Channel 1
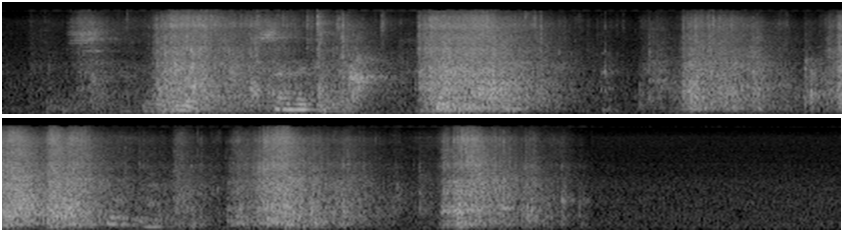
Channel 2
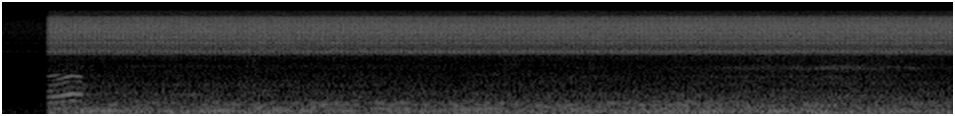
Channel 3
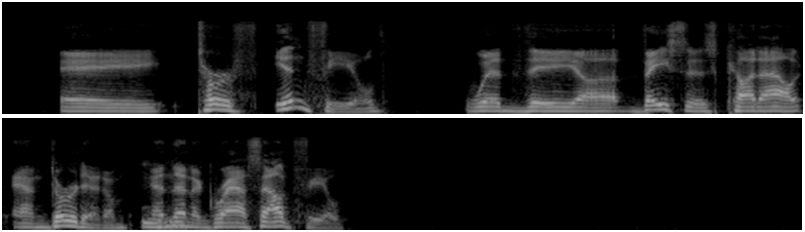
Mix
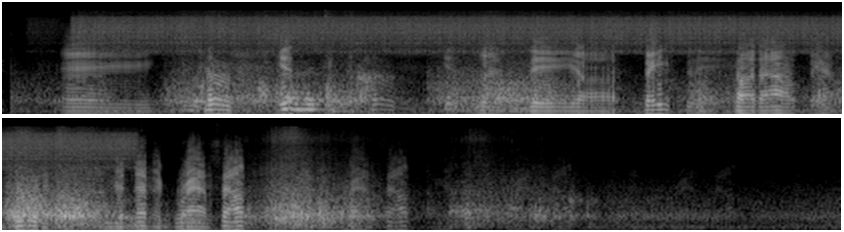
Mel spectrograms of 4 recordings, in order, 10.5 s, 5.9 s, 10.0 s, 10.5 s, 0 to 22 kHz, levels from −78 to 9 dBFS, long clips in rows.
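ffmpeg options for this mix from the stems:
ffmpeg -i stem1.wav -i stem2.wav -i stem3.wav -filter_complex "[0:a]equalizer=frequency=125:width_type=o:width=1:gain=9,equalizer=frequency=250:width_type=o:width=1:gain=-3,equalizer=frequency=500:width_type=o:width=1:gain=11,equalizer=frequency=2000:width_type=o:width=1:gain=-7,equalizer=frequency=4000:width_type=o:width=1:gain=-9,equalizer=frequency=8000:width_type=o:width=1:gain=-10,tremolo=f=0.55:d=0.75,highshelf=frequency=4900:gain=-8,adelay=50,volume=-6.5dB[link_01];[1:a]alimiter=level_in=3dB:limit=-24dB:level=0:latency=1,volume=-3dB,adelay=150,volume=0dB[link_02];[2:a]aeval=exprs='0.237*(cos(1*acos(clip(val(0)/0.237,-1,1)))-cos(1*PI/2))+0.0188*(cos(6*acos(clip(val(0)/0.237,-1,1)))-cos(6*PI/2))+0.0299*(cos(7*acos(clip(val(0)/0.237,-1,1)))-cos(7*PI/2))':channel_layout=same,volume=2.5dB,asplit=2[link_03][link_04];[link_04]volume=-13.5dB,aecho=0:1:1025|2050|3075|4100:1|0.24|0.0576|0.0138[link_05];[link_01][link_02][link_03][link_05]amix=inputs=4:normalize=0,acompressor=mode=upward:threshold=-42dB:ratio=2.5" out.wav

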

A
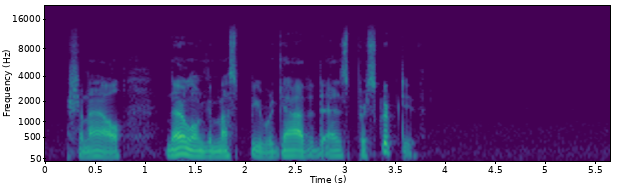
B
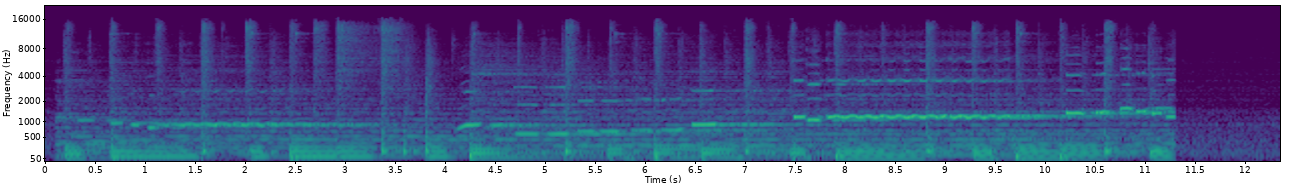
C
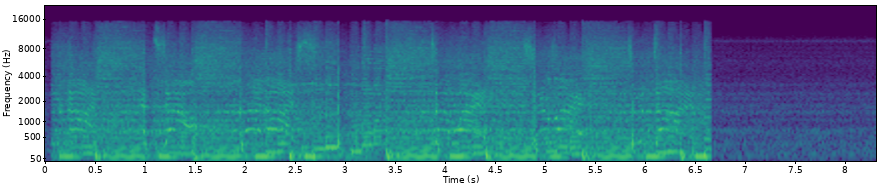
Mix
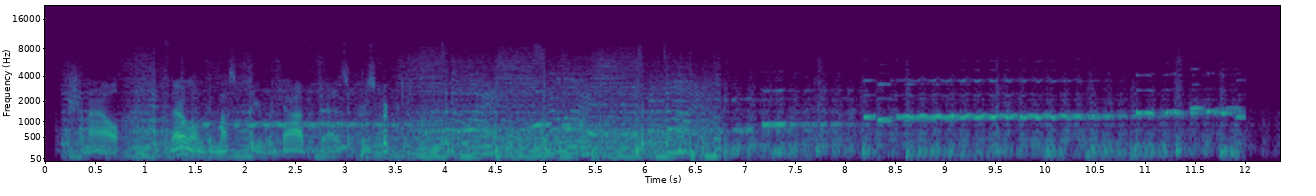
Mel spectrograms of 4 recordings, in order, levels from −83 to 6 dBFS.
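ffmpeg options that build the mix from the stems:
ffmpeg -i stem1.wav -i stem2.wav -i stem3.wav -filter_complex "[0:a]highpass=frequency=150:width=0.5412,highpass=frequency=150:width=1.3066,volume=-5.5dB,asplit=2[link_01][link_02];[1:a]tremolo=f=43:d=1,adelay=700,volume=-3dB[link_03];[2:a]equalizer=frequency=1800:width=0.98:gain=-13,adelay=100,volume=-11dB,asplit=3[link_04][link_05][link_06];[link_04]atrim=end=2.09,asetpts=PTS-STARTPTS,afade=type=out:start_time=2.086:duration=0.004:curve=hsin[link_07];[link_05]atrim=start=2.09:end=2.63,asetpts=PTS-STARTPTS,volume=0[link_08];[link_06]atrim=start=2.63,asetpts=PTS-STARTPTS,afade=type=in:duration=0.004:curve=hsin[link_09];[link_07][link_08][link_09]concat=n=3:v=0:a=1[link_10];[link_02]apad=whole_len=370888[link_11];[link_10][link_11]sidechaincompress=threshold=-48dB:ratio=4:attack=6.4:release=188[link_12];[link_01][link_03][link_12]amix=inputs=3:normalize=0,highpass=120,lowpass=2500" out.wav

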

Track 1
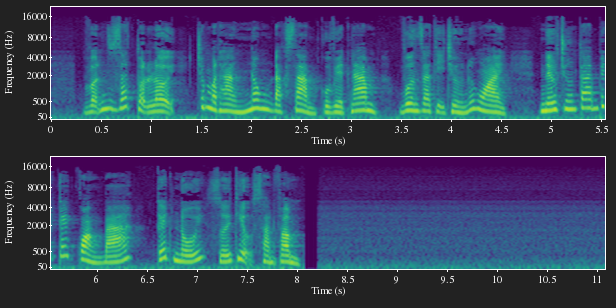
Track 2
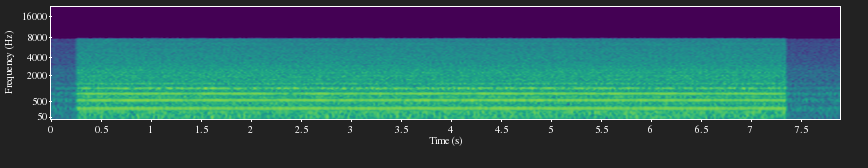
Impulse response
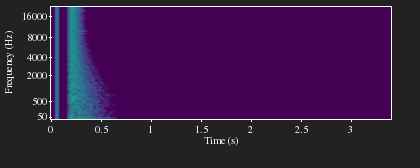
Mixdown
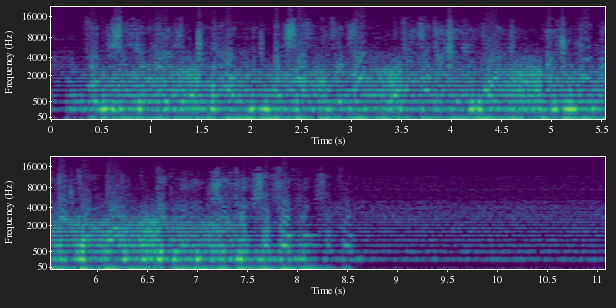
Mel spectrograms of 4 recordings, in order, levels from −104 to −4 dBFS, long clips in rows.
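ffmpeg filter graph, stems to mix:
-filter_complex "[0:a]highpass=frequency=47:width=0.5412,highpass=frequency=47:width=1.3066,acompressor=threshold=-26dB:ratio=12,aeval=exprs='clip(val(0),-1,0.0376)':channel_layout=same,volume=-6dB,asplit=4[link_01][link_02][link_03][link_04];[link_02]volume=-13dB[link_05];[link_03]volume=-12dB[link_06];[1:a]lowpass=frequency=2100:width=0.5412,lowpass=frequency=2100:width=1.3066,adelay=150,volume=0dB[link_07];[link_04]apad=whole_len=354773[link_08];[link_07][link_08]sidechaincompress=threshold=-51dB:ratio=4:attack=9:release=197[link_09];[2:a]atrim=start_sample=2205[link_10];[link_05][link_10]afir=irnorm=-1:irlink=0[link_11];[link_06]aecho=0:1:623:1[link_12];[link_01][link_09][link_11][link_12]amix=inputs=4:normalize=0,afftfilt=real='re*3.46*eq(mod(b,12),0)':imag='im*3.46*eq(mod(b,12),0)':win_size=2048:overlap=0.75"

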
